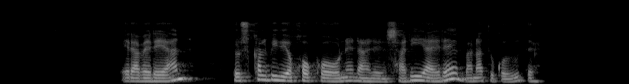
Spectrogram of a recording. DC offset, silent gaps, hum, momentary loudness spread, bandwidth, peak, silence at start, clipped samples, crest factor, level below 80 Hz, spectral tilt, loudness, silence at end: under 0.1%; none; none; 9 LU; 7.8 kHz; -14 dBFS; 1.2 s; under 0.1%; 20 dB; -80 dBFS; -6.5 dB/octave; -33 LUFS; 0.85 s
